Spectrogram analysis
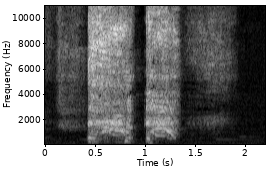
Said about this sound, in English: If you don't cough, you don't get off.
